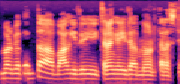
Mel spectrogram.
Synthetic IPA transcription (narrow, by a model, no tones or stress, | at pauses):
maːɽbekɐnt̪ɐbaːɡid̪ut͡ʃɛnaːɡid̪ɐmaːɽt̪aːɾɐsʈ̪e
